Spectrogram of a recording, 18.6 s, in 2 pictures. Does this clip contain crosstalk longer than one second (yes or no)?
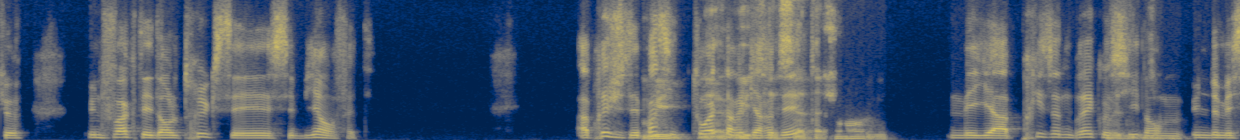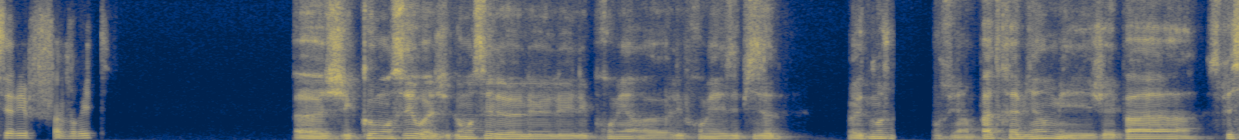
yes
